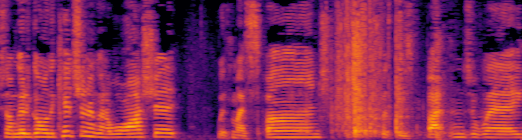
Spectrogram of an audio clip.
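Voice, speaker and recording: A woman with an American accent speaks at a medium pitch over noticeable background noise. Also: ordinary pitch variation, moderate pace. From Massachusetts, Hull near Boston. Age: 60s. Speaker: crafter and livestream host. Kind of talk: casual craft livestream.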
